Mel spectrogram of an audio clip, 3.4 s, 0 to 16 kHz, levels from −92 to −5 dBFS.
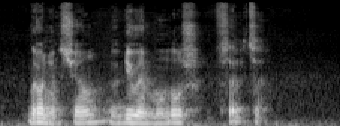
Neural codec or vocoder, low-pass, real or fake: codec, 44.1 kHz, 7.8 kbps, Pupu-Codec; 14.4 kHz; fake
